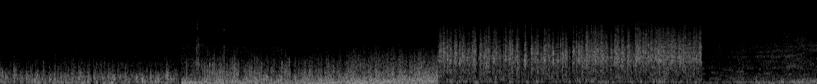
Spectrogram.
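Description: Wind and road noise from a moving vehicle running alongside a road cyclist, with wind rushing over the microphone and a low rumble. About four seconds in, a brighter, hissier rush cuts in suddenly and stops just as suddenly some three seconds later.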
